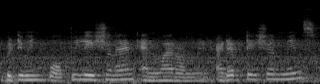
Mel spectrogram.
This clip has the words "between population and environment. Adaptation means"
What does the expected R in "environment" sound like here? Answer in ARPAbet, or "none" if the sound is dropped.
R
